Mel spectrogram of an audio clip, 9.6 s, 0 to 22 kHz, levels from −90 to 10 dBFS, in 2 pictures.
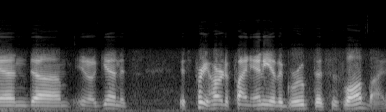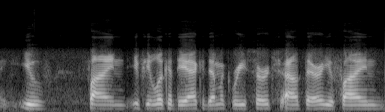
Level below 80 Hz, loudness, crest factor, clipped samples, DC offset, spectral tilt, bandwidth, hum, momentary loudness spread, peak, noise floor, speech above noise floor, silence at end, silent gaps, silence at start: -58 dBFS; -20 LUFS; 20 dB; under 0.1%; under 0.1%; -7 dB/octave; 6.2 kHz; none; 11 LU; -2 dBFS; -53 dBFS; 33 dB; 0 s; none; 0 s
